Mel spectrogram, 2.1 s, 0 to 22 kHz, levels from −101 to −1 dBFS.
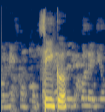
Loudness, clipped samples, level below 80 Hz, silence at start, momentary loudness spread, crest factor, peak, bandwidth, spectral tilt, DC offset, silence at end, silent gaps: -14 LUFS; under 0.1%; -52 dBFS; 0.05 s; 23 LU; 16 dB; -2 dBFS; 15 kHz; -4.5 dB/octave; under 0.1%; 0 s; none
